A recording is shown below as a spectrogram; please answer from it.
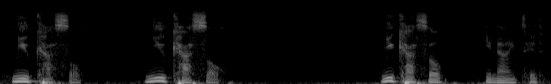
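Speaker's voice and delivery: Newcastle with the weight on New; stress on Newcastle first part. Shown as a demonstration. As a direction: lean on the start of Newcastle. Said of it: "the stress is on the first part".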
